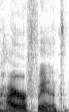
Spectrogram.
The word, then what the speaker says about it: hierophant: them I'm just kidding it is not air I'm wrong it is higher like hierarchy wow waffles I thought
